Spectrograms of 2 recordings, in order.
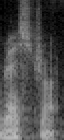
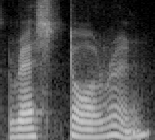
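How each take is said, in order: First: Restaurant as REST-ront, soft; restaurant, English two-syllable form. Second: Restaurant said as res-to-ran; Malay restoran. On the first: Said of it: "rather than". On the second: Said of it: "it is pronounced restaurant rather than". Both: Shown as a demonstration.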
